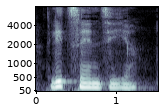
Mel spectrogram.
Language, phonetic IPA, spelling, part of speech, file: Ukrainian, [lʲiˈt͡sɛnʲzʲijɐ], ліцензія, noun, Uk-ліцензія.ogg
- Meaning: licence (outside US), license (US)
